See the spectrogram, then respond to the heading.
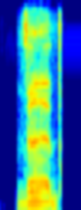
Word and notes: verb: British English

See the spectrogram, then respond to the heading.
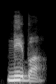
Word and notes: neighbour: Indian

